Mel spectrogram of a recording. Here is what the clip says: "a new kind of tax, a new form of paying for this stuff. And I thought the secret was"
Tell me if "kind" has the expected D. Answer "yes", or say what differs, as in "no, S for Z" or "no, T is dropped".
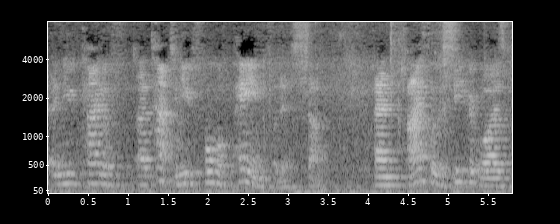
yes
